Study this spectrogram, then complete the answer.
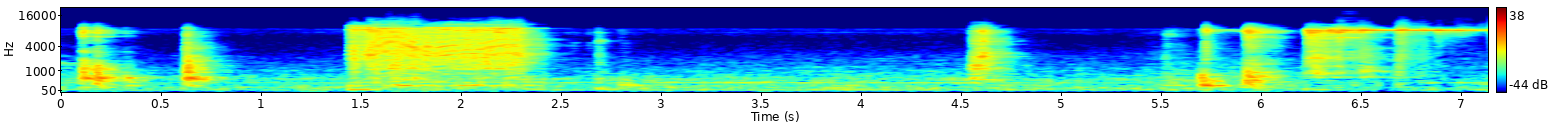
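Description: An impact wrench bursts in short loud whirring runs while spinning nuts during a high-output alternator install on a Jeep, with clinks and quiet pauses between bursts.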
